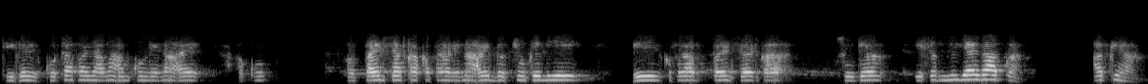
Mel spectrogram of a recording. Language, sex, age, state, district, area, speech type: Hindi, male, 60+, Uttar Pradesh, Prayagraj, rural, conversation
